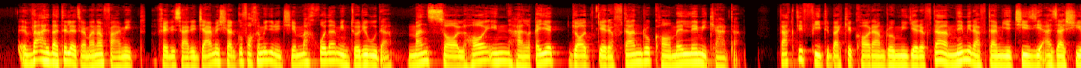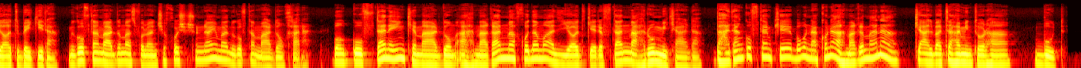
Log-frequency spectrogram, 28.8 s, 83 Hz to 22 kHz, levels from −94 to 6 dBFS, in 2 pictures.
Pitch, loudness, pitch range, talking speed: 130 Hz, -18 LUFS, 115-145 Hz, 160 wpm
